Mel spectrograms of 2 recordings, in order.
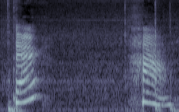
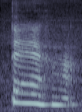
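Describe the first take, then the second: First: Terra as ter, long pause, ra; syllable by syllable. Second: Said in the usual way. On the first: Shown as a demonstration. Teacher applying the double R rule, terra split in two. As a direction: split terra slowly between the two R's. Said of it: "um R vai pra uma sílaba". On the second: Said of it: "Na palavra".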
